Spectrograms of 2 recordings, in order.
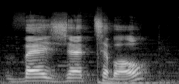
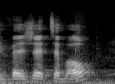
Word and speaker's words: vegetable: word for this word the problem some people pronounce all the syllables that they see on this word no let me show you you don't say vegetable because you don't pronounce this syllable but the vegetable you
